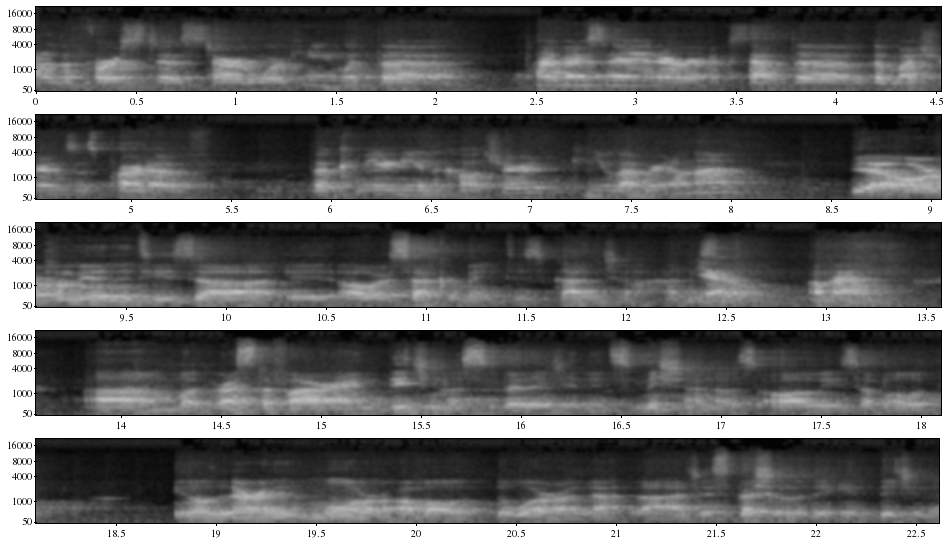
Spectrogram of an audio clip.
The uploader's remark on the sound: We recorded this in a press room at the Psychedelic Science conference in Denver, so I apologize for echoey audio and the sounds of someone accidentally coming in.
